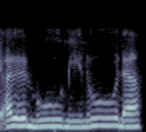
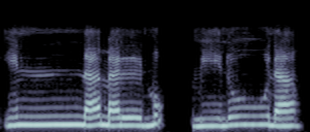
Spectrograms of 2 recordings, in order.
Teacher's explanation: We read it with the hamza. We have the sharpness of the hamza. We'll notice our sound suddenly stop.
